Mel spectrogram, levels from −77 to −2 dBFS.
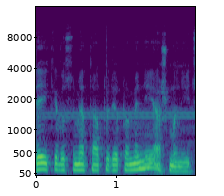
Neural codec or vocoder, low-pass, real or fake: none; 10.8 kHz; real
